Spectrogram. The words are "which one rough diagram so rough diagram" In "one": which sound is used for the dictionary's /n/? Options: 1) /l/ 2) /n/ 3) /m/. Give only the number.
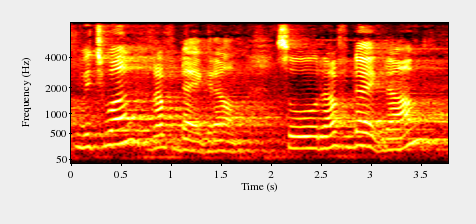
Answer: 1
